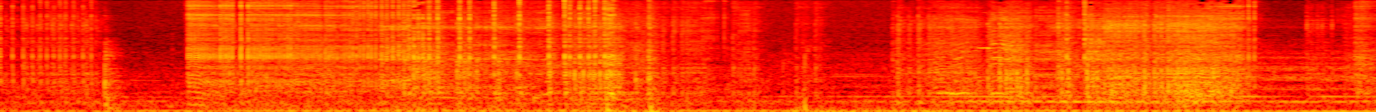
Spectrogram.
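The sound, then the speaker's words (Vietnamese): An old door creaking open in an old room, a drawn-out grating creak that rises from a steady, noisy background, with no voices. “Có lẽ là vì căn phòng đã cũ, tiếng cửa kêu lên cót két nghe đến giận cả người.”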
